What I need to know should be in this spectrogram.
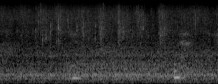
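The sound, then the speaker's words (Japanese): A shower sprays water onto a head during a hair rinse, held close with strong pressure for a water massage. It makes a steady, even rushing hiss with no talk. “水流マッサージもしたいから、シャンプーの時より近く強くで、”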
